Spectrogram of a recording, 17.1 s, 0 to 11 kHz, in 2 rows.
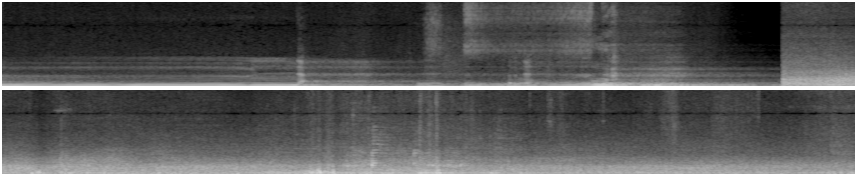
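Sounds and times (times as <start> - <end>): road traffic: 0.0 - 17.0
wind on microphone: 7.9 - 13.9.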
